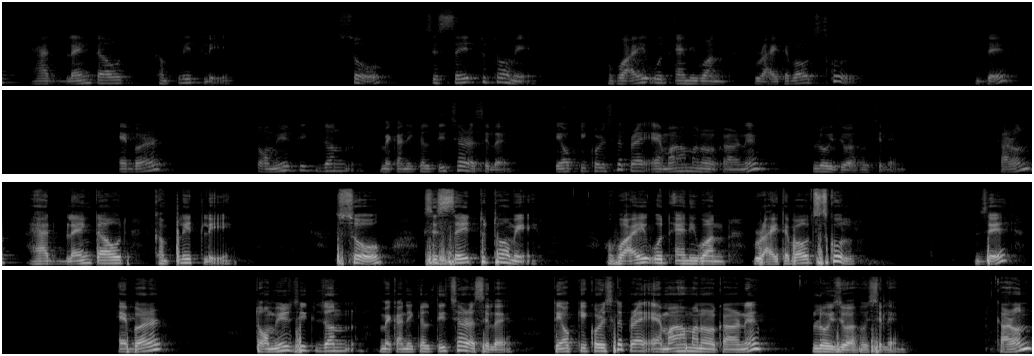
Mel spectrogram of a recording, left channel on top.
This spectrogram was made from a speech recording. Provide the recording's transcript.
had blanked out completely. So she said to Tommy, why would anyone write about school? যে এবাৰ টমিৰ যিজন mechanical teacher আছিলে তেওঁক কি কৰিছিলে, প্ৰায় এমাহমানৰ কাৰণে লৈ যোৱা হৈছিলে। কাৰণ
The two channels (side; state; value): left; quieter; 18.1 dB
